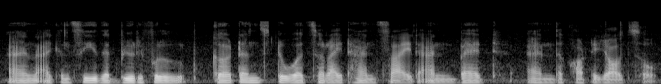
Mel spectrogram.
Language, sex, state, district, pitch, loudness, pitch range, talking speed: English, male, Karnataka, Bangalore, 90 Hz, -18 LUFS, 85-90 Hz, 165 wpm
